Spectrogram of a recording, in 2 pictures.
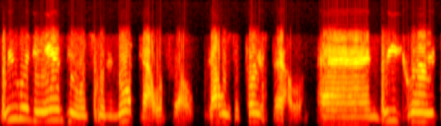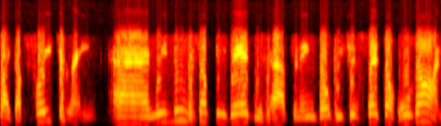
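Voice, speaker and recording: In a New York accent, a man with a high pitch talks at a fairly slow pace, his intonation lively, his loudness very even, and hardly any pauses between words. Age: 60s. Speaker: retired paramedic. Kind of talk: interview testimony.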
